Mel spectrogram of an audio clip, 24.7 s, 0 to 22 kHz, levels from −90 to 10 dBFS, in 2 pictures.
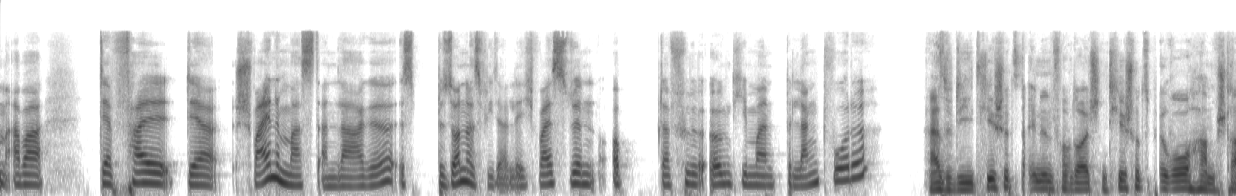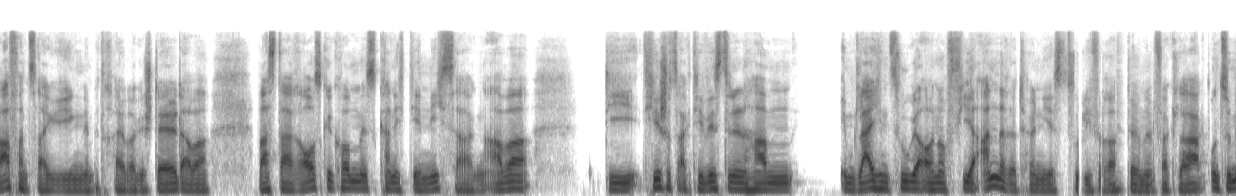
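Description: Short concealed packet loss hits at 4.67–4.71 s and again across 4.81–4.89 s. Brief stretches of speech arrived too late, and the decoder extended the preceding sound to fill them. Each is a quick smear or wobble, seen on a spectrogram as smoothed, repeated harmonics.

Repeated packet loss (robotic sound) follows from 5.77 to 7.67 s, ending just before "belangt wurde": nine gaps totalling 220 ms, the longest 40 ms. From 9.41 to 11.61 s there are nine gaps totalling 260 ms, the longest 60 ms. The worst is from 22.99 to 24.35 s, after "auch noch vier andere": nine gaps, 360 ms in all, the longest 100 ms, about a quarter of the span patched. Each run sounds choppy, with pieces missing. On the waveform, the envelope breaks into chunks. On the spectrogram, the harmonic bands smear flat beneath the roughly 12 kHz ceiling of the Opus call path.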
